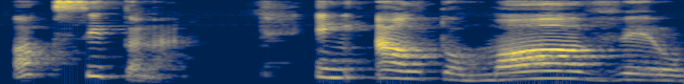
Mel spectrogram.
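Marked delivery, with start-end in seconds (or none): 1.9-3.4 slow, loud "automóvel", "mó" strongest and drawn out; stress on MÓ. Shown as a demonstration. Teacher shows a paroxytone, "automóvel" slowly with "mó" stressed. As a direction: stretch and punch the "mó" in "automóvel". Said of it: "mó é a segunda sílaba mais forte".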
